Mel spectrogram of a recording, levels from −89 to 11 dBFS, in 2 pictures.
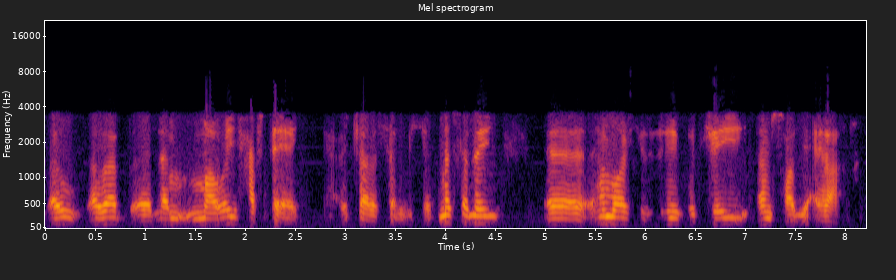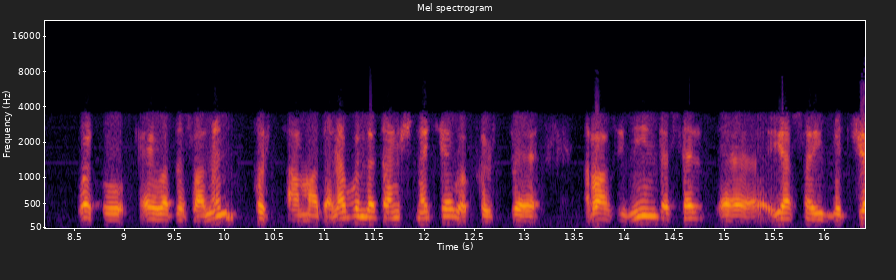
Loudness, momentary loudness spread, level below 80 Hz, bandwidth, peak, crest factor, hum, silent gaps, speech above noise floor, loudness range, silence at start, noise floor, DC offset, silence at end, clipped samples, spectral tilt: -20 LUFS; 7 LU; -74 dBFS; 4.3 kHz; -4 dBFS; 16 dB; none; none; 26 dB; 1 LU; 0.05 s; -45 dBFS; under 0.1%; 0 s; under 0.1%; -7.5 dB/octave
